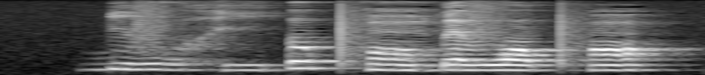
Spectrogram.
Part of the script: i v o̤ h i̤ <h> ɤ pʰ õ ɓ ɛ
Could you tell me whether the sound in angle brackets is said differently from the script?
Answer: yes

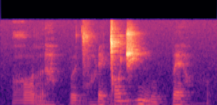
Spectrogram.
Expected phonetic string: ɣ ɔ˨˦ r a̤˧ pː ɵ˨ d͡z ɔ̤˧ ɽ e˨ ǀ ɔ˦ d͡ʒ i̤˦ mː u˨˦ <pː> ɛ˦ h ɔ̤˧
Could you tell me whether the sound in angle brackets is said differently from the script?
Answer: no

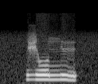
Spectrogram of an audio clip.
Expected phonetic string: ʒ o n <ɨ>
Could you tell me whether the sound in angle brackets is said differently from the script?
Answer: yes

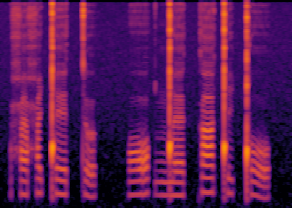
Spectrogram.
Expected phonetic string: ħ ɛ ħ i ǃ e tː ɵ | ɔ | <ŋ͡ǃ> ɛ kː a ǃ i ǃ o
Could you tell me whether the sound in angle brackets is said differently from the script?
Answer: no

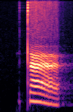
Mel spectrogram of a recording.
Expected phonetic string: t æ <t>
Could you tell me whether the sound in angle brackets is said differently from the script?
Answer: yes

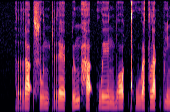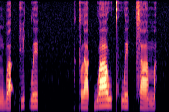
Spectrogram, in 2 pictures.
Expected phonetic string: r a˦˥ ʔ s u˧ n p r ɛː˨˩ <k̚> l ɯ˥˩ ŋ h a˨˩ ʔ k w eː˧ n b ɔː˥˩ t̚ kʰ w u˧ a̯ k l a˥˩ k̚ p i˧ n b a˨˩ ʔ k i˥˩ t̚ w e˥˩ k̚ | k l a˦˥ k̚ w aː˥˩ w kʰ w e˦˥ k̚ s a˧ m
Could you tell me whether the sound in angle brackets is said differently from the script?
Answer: yes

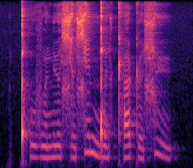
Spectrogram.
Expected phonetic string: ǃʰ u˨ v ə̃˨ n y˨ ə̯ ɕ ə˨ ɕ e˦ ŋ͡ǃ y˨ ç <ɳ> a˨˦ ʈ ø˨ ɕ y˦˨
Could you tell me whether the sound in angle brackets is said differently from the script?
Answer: yes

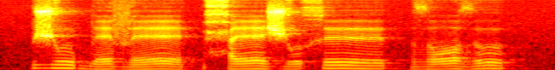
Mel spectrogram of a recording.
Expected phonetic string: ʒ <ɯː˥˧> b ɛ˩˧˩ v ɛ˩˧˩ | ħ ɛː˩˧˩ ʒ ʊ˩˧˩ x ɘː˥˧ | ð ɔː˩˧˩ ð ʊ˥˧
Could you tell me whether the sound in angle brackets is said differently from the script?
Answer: yes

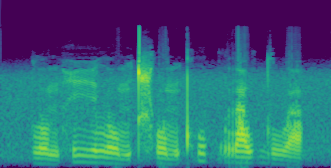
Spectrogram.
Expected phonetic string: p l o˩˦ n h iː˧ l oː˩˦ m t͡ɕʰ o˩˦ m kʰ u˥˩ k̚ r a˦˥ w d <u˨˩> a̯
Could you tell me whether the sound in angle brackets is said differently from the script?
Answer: no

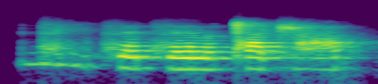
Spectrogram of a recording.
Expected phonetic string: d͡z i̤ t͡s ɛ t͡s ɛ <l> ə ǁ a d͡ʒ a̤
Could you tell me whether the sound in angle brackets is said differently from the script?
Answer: no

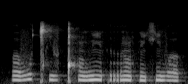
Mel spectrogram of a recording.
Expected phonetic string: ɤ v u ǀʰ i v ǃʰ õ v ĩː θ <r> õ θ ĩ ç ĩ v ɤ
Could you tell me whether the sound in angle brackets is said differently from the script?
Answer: no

